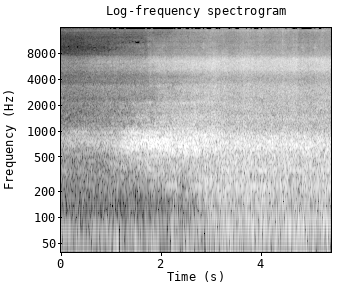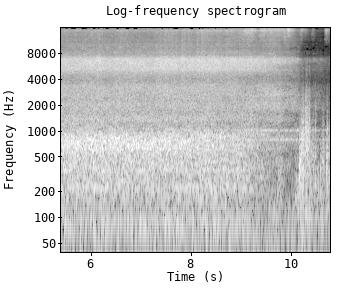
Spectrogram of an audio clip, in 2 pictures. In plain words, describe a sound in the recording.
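A train rushes past close by with a loud, steady roar that fades as it leaves.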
